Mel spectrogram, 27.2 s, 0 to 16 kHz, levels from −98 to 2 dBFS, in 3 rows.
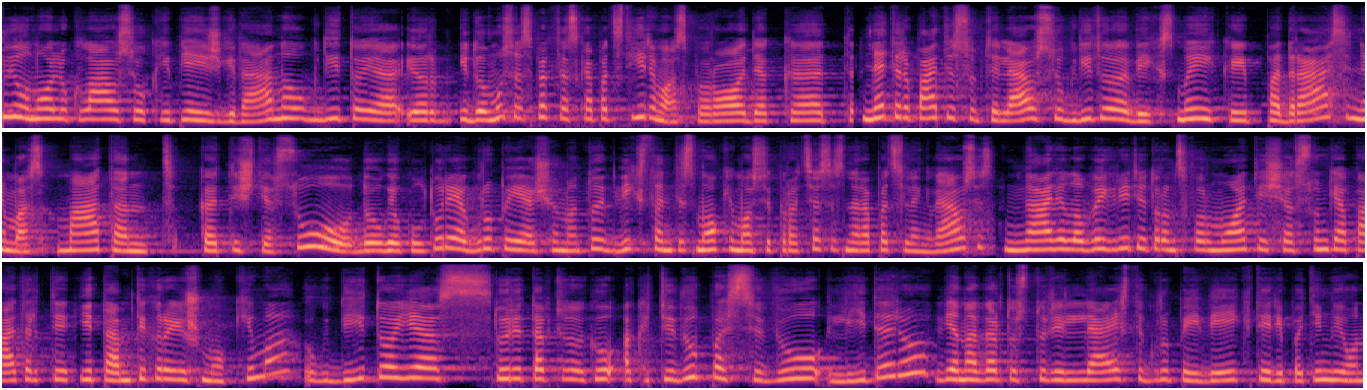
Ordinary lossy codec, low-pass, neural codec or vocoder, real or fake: AAC, 64 kbps; 14.4 kHz; autoencoder, 48 kHz, 128 numbers a frame, DAC-VAE, trained on Japanese speech; fake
